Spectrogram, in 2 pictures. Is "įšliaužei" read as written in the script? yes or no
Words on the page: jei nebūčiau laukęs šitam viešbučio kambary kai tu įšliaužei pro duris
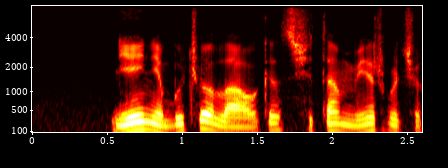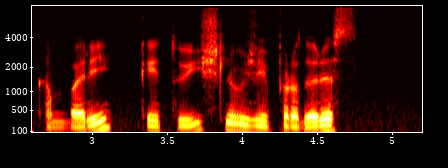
yes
